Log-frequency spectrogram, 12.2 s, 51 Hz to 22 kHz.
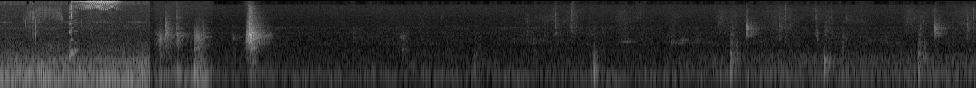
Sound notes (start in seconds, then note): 0.1 digital clicks; 1.7 door quietly opening; 8.7 careful bootsteps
